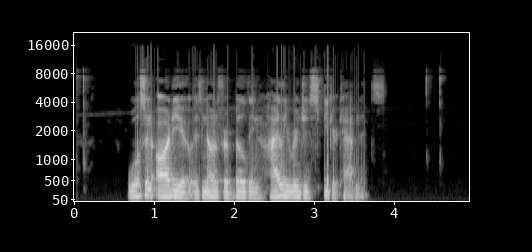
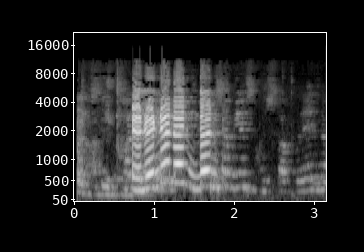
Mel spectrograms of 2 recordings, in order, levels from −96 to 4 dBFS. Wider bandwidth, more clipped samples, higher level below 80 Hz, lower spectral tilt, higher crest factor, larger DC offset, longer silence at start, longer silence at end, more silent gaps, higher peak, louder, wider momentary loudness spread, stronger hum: first, 15 kHz vs 11.5 kHz; neither; first, -46 dBFS vs -70 dBFS; first, -5.5 dB/octave vs -1 dB/octave; about the same, 18 dB vs 16 dB; neither; first, 0.7 s vs 0.05 s; first, 1.05 s vs 0.5 s; neither; about the same, -2 dBFS vs 0 dBFS; second, -18 LUFS vs -10 LUFS; first, 14 LU vs 6 LU; neither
